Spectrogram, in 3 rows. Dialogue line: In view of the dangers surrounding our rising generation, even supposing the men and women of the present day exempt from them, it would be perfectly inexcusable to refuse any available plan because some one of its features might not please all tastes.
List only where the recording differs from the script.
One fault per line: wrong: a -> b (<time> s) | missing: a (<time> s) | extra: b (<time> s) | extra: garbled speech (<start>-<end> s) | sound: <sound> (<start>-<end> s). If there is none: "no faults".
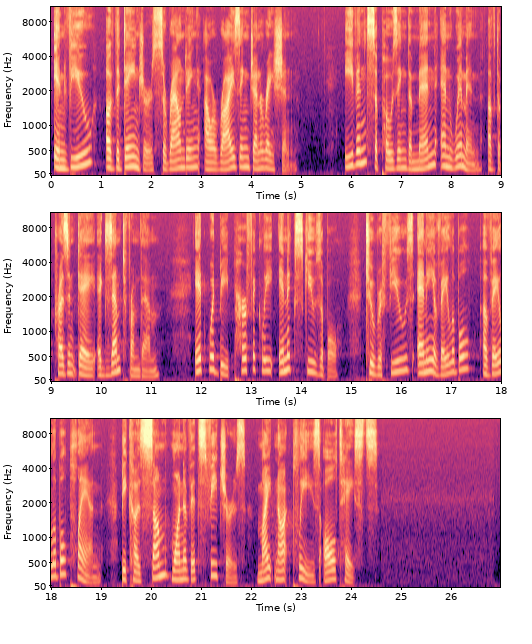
extra: available (17.6 s)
